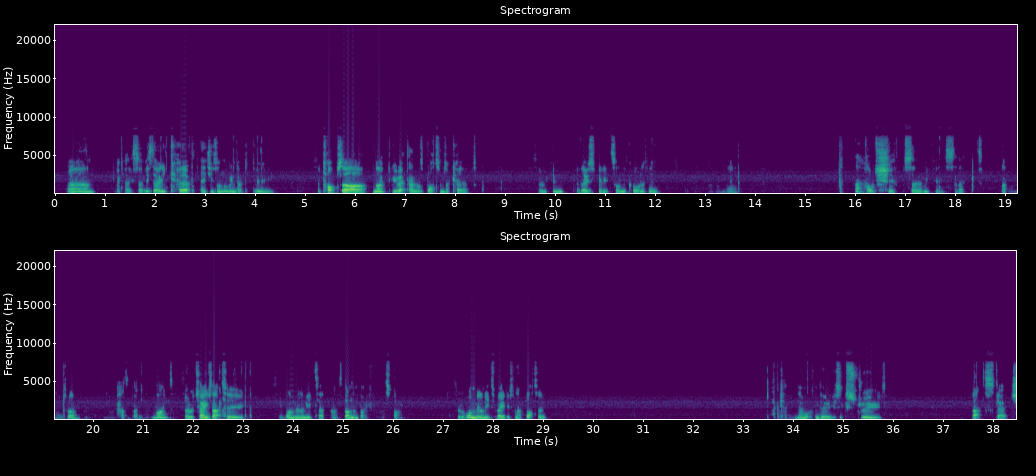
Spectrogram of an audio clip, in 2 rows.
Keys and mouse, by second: 1.2 click, 3.6 click, 8.9 click, 10.5 click, 11.9 click, 17.7 shift+click, 22.6 KP_1, 23.1 KP_Enter, 29.2 click, 34.3 right click, 35.9 click.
